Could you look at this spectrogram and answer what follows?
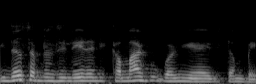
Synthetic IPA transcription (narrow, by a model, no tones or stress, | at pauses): id̪ɐ̃sɐbɾazilejɾɐd͡ʒɪkamaɾɡʊɡwaniɛlit̪ɐ̃mbḛ̃j̃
